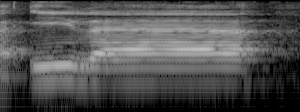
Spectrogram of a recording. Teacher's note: ذال ان حروف میں سے ہے جو نرم ادا ہوتے ہیں، تو تھوڑا سا زبان نکال کر سامنے کے دانتوں سے لگائیں گے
